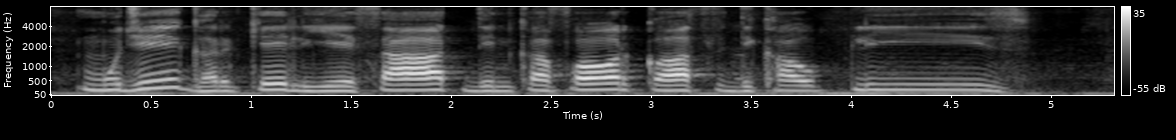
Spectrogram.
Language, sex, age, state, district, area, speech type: Urdu, male, 30-45, Uttar Pradesh, Shahjahanpur, rural, read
